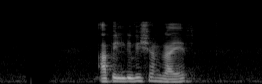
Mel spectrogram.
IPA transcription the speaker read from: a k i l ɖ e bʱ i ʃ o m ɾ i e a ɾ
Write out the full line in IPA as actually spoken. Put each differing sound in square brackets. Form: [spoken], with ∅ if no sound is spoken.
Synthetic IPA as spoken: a [p] i l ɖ [i] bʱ i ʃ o [n] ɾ [a] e [e] ɾ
